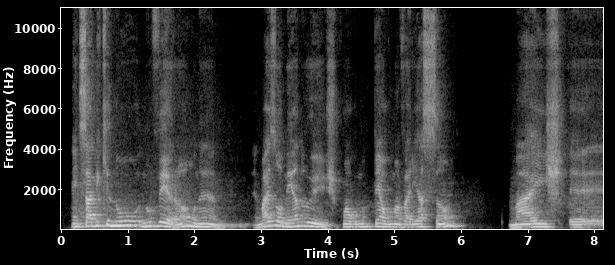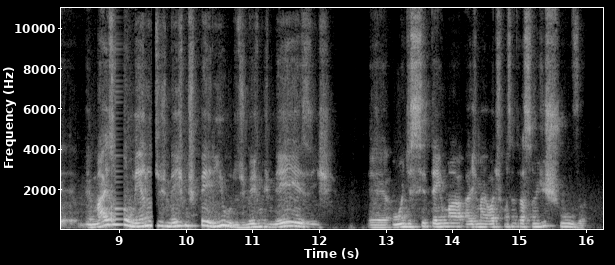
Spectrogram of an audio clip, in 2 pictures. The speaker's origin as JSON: {"language": "Portuguese", "town": "Cabo Frio", "region": "Rio de Janeiro", "country": "Brazil", "said": "eu sou de Cabo Frio, né? É a região que menos chove aqui do estado."}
